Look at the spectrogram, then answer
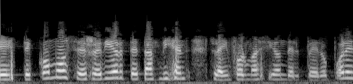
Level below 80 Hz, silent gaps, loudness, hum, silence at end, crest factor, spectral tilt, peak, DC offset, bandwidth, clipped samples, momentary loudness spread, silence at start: -46 dBFS; none; -14 LUFS; none; 0 s; 14 dB; -4.5 dB/octave; 0 dBFS; under 0.1%; 7.8 kHz; under 0.1%; 9 LU; 0 s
